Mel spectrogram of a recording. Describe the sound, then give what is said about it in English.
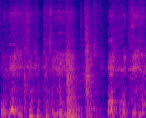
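A door swings shut with a dull, solid thud partway through, fairly loud, with faint voices murmuring in the background before and after. “I'll, I'll close the door.”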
